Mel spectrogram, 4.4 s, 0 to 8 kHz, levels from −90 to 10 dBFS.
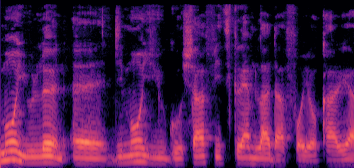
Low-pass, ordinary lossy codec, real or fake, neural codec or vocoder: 7.2 kHz; MP3, 64 kbps; real; none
